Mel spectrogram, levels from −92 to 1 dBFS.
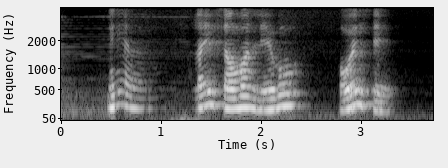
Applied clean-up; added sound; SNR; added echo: neural mask model DeepFilterNet 3.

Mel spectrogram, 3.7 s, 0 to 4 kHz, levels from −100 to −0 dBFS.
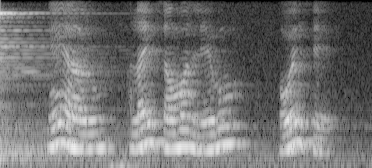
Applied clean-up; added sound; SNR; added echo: none; Piano; 11 dB; reverberation time 0.4 s.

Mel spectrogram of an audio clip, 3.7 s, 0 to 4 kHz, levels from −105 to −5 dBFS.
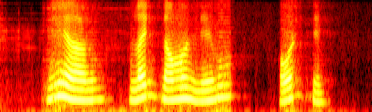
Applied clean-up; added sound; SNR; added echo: neural separator model SepFormer WHAMR!.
